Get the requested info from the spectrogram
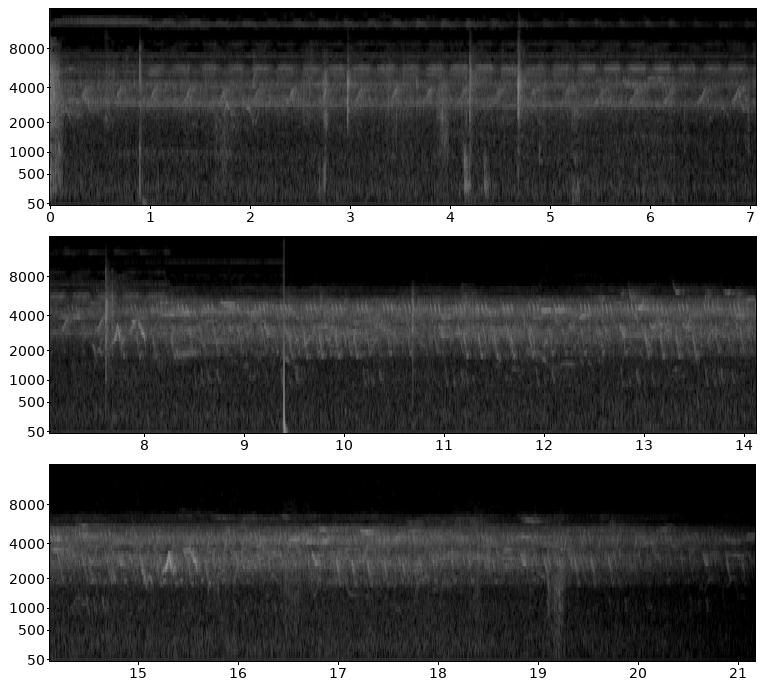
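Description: A chorus of insects: a steady high buzzing with a fast, even pulse that grows fuller about eight seconds in. A few sharp clicks and knocks fall through it, the sharpest about nine seconds in.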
